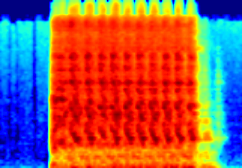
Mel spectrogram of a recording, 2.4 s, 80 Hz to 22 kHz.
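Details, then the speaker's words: BMW K100 motorcycle after fitting a new fuel pump in the tank: starter churns briefly at a steady pulsing rate but the engine never fires and still no pump whine is heard; fuel pump not running, cranks but won't start, cause now unknown. "still hear no fuel pump all right maybe it wasn't the fuel pump maybe it was something else this is not great"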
